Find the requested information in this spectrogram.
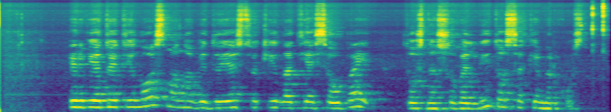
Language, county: Lithuanian, Marijampolė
